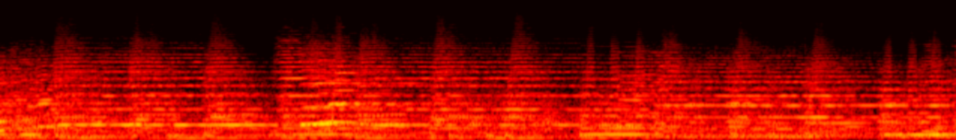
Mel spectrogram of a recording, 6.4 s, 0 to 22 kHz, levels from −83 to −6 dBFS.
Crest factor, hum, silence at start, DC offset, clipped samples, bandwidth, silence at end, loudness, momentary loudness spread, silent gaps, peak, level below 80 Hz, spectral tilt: 16 dB; none; 0 s; under 0.1%; under 0.1%; 15.5 kHz; 0 s; -37 LUFS; 6 LU; none; -22 dBFS; -54 dBFS; -6 dB/octave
